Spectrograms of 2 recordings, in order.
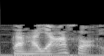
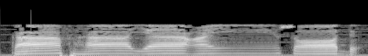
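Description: First: The letters run together as one short word. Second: Each letter is named separately by its full name. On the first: The speaker calls it wrong. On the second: The speaker calls it right. "Ini cara bacanya"

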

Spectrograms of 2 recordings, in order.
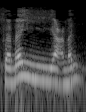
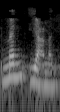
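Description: First: The n merges into a doubled y sound. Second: The n is pronounced clearly before the y. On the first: "فإذا أدغمت النون في الياء" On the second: "أنطق بالنون فيرتفع اللسان إلى اللثة فأقول من، ثم أنطق بالياء"

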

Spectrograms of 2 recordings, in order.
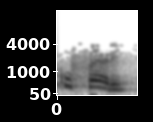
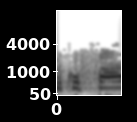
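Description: First: The word ends with a short 'i' vowel. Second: The word ends with a short 'a' vowel. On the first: It is governed by the preposition. "وعلى قراءة الجر معطوف على الذين الثانية المجرورة بمن" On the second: It is the object of the verb. "على قراءة نصب الكفار معطوف على الذين"

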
